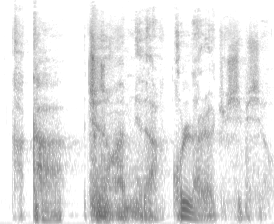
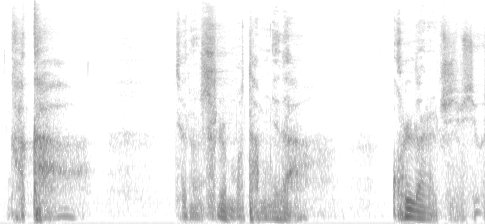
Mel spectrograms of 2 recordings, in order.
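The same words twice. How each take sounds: First: Hushed, apologetic whisper to a superior; timid whisper. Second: Quiet, lower polite refusal; soft refusal. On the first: General whispering a timid refusal to the president. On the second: General quietly refusing the president's drink. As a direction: decline softly but firmly. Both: Acted.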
